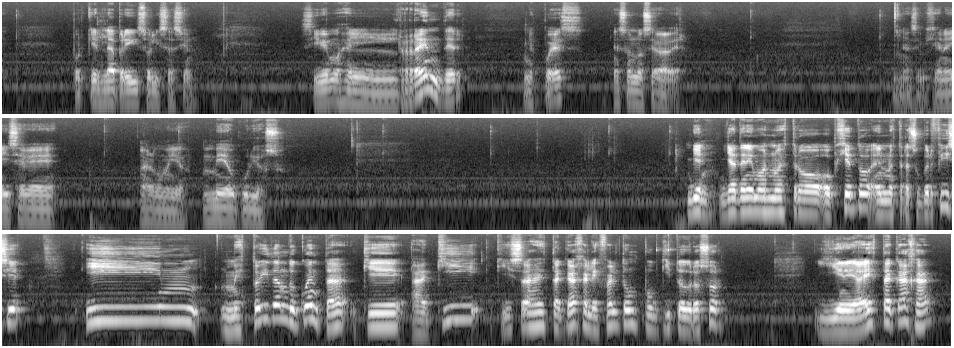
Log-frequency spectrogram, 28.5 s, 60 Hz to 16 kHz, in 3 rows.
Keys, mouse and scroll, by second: 2.7-3.2 scroll down 3, 3.8-4.2 scroll down 3, 4.9-5.9 scroll up 1, 7.4-11.6 middle drag, 11.6 scroll up 2, 12.4-13.3 scroll up 3, 13.3-14.8 middle drag, 14.8 scroll down 2, 15.5-25.6 shift+middle drag, 25.6 click, 26.9-28.4 middle drag.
